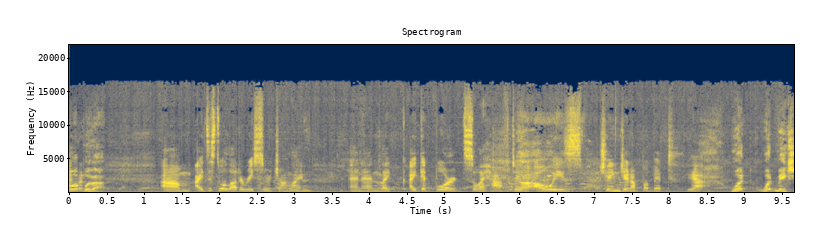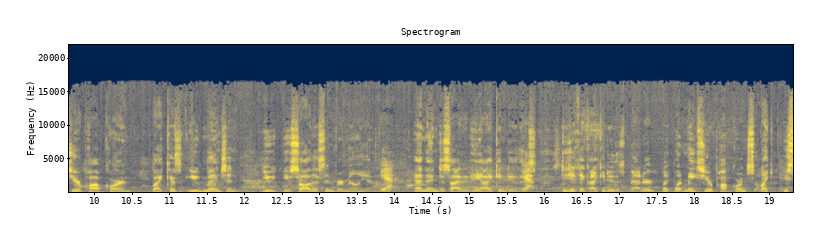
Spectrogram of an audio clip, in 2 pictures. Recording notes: Join us as we go live at the Indigenous Makers Market.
